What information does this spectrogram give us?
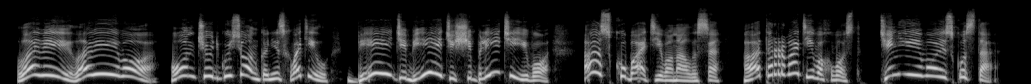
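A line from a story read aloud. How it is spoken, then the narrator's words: Screaming geese. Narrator (Russian): вопили гуси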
